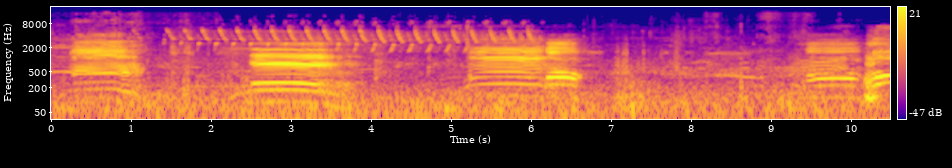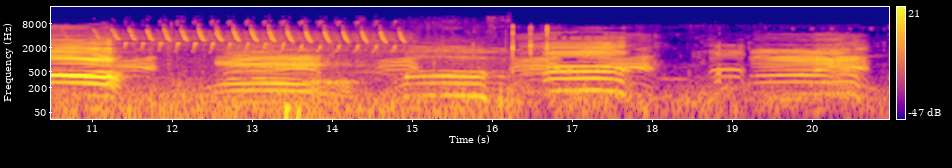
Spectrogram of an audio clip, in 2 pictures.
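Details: A herd of cows on the road calling to the herd: about eight loud, drawn-out moos in a row, often overlapping and varying in pitch, some rising and falling, with a steady high chirping in the background.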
